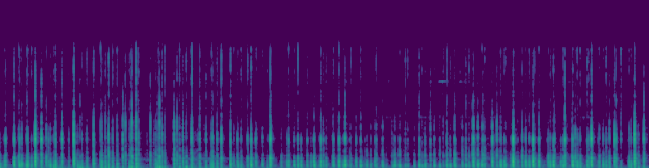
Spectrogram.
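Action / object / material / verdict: tap / corrugated cardboard box / cardboard / none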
